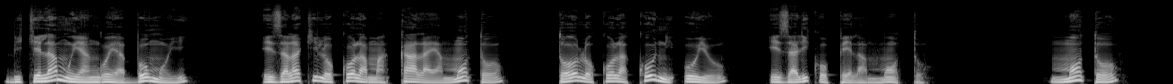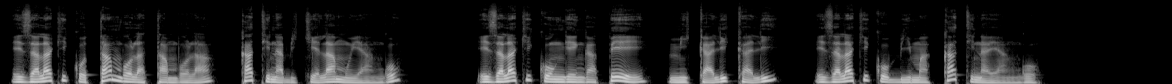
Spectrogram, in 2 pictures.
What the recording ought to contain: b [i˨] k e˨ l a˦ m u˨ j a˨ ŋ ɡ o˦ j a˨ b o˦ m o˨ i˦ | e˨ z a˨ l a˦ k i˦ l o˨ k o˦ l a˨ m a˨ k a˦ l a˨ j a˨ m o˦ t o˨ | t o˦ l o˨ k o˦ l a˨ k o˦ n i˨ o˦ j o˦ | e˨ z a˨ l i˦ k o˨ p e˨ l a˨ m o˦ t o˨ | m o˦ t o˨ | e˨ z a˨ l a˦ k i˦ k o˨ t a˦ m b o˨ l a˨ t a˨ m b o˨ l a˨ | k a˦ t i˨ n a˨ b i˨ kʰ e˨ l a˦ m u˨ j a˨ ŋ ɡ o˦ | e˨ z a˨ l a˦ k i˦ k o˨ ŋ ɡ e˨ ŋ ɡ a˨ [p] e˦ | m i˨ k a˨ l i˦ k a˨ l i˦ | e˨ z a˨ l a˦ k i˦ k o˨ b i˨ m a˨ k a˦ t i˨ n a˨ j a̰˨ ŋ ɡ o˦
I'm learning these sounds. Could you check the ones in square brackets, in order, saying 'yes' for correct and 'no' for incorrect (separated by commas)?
yes, yes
